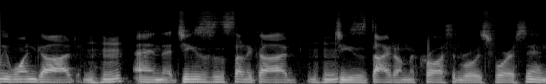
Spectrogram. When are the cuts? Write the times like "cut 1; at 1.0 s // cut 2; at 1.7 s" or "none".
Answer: none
